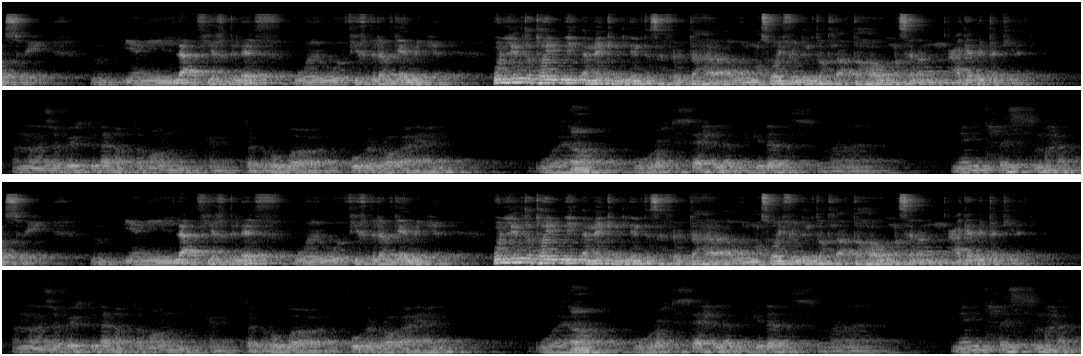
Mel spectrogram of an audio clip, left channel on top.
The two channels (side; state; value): both; identical; correlation 1.00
